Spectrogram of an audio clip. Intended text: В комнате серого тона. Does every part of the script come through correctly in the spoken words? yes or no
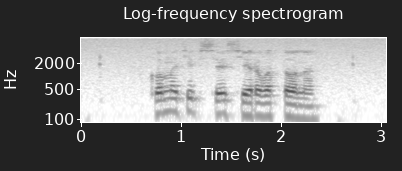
no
